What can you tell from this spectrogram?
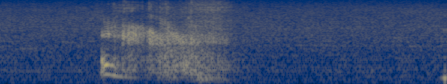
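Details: Imitated sneeze: one sharp, hissy sneeze-like burst from Mitu, an animal faking a sneeze while playing peek-a-boo, not a true sneeze.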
